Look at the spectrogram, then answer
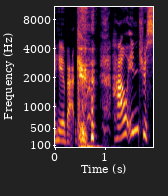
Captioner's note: laughs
